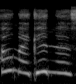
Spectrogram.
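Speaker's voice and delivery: imitated mouse character voice. Retelling a player's mouse character voice: imitating a mouse character voice. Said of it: "so his voice is very".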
